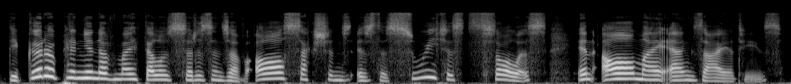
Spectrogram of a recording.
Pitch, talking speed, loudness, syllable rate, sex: 225 Hz, 135 wpm, -18 LUFS, 4.0 syllables/s, female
